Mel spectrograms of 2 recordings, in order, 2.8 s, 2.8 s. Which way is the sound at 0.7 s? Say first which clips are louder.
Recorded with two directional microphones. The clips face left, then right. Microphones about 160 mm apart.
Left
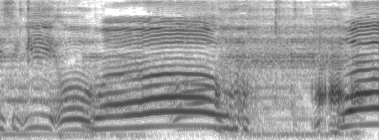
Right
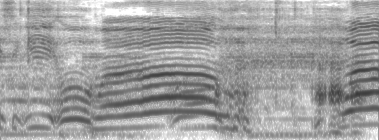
Left 7 dB; 30° left (ahead or behind).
